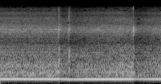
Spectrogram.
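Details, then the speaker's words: Hoover Constellation cylinder vacuum cleaner, plugged in already switched on. A smooth, even motor roar with one steady mid-pitched hum and no surging or rattles: a healthy motor running normally. "what i'll do first i'll plug it in and then you can have a listen to it and see how good it is well i think it's good there we go"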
